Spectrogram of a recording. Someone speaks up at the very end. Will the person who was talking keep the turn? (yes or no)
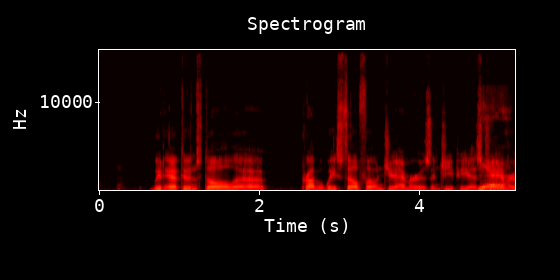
yes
